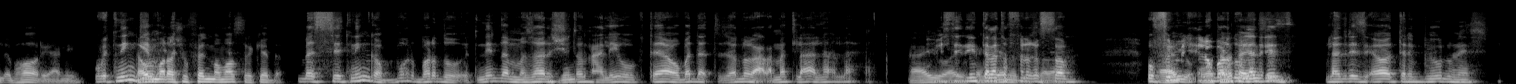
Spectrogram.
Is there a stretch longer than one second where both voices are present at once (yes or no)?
yes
